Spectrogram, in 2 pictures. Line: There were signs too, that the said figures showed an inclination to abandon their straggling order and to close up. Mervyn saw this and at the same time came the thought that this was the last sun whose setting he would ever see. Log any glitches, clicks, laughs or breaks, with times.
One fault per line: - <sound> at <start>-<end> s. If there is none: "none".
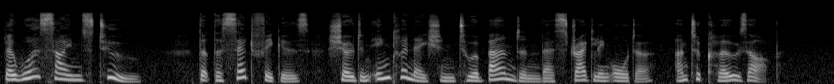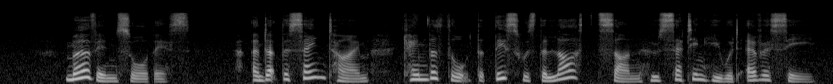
- dropout at 14.2-14.3 s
